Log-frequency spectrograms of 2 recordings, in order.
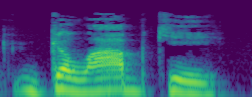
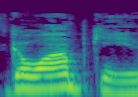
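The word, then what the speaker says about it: gołąbki: Yeah, it's spelled G-O-L-A-B-K-I, Galabki, but it's Gwomki. There's a W sound in there somewhere, and it means little pigeon in Polish.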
